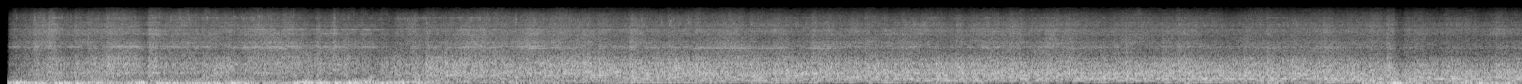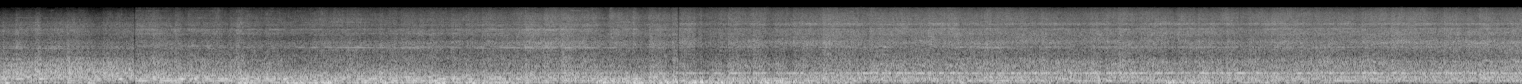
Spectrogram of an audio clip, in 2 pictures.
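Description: Airbus A400M's four turboprop engines and eight-bladed propellers running on the ground: a loud, steady drone of several held tones over engine hiss.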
